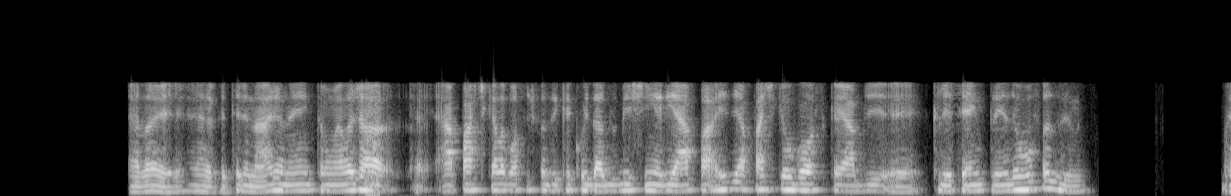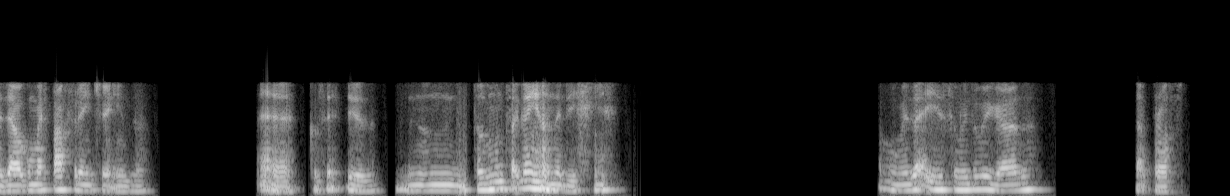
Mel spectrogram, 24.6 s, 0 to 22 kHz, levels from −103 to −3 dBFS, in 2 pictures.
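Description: Speech that sounds boxed-in and narrow throughout, with scratchy s sounds, strained distortion on loud bright moments, and a fine granular hiss underneath: the Bluetooth CVSD headset codec, which fits a 64 kbps one-bit stream whose adaptive step can't keep up with fast, loud high content and passes nothing above 4 kHz. Two short bursts of rushing crackle, from 3.64 to 3.81 s and from 16.88 to 17.00 s, are bit errors on a Bluetooth voice link. Flipped bits at a rate of around 1 to 2 percent smear into noise rather than sharp clicks, because each CVSD bit nudges the signal only slightly and its effect fades quickly.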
